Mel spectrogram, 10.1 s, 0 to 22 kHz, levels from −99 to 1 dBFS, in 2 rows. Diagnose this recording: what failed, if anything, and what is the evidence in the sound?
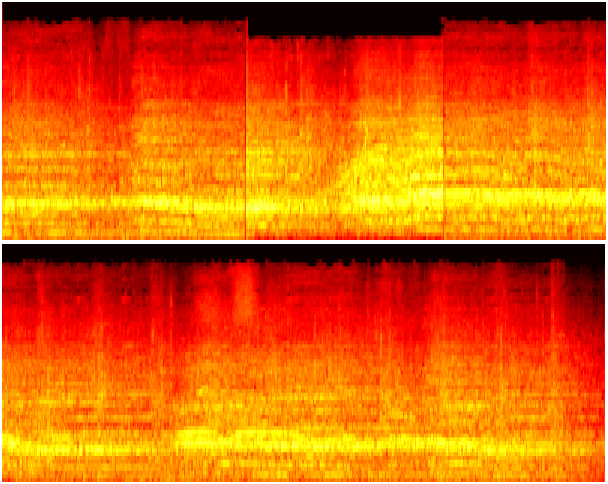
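Capture stage, 2.01 to 3.69 s: a 20 ms gap, then nothing above 11.4 kHz, a level shift of about 5 dB and new background noise. This is likely an input switched to a poorer device. A codec narrowing its band would not bring a new noise floor.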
